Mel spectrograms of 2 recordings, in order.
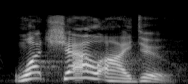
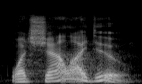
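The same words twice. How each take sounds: First: "shall" leaned on, slow and louder; slow down and hit "shall" hard; stress on shall. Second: "I" is the peak word, said slowly; stress on I. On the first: Preacher showing the emphasis the Lord heard in the question. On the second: Preacher replaying the ruler's question with weight on himself. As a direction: put the weight on "I" in "What shall I do". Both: Shown as a demonstration. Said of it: "the Lord heard the emphasis".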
